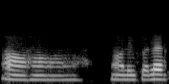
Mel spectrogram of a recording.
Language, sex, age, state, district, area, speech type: Malayalam, female, 45-60, Kerala, Wayanad, rural, conversation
